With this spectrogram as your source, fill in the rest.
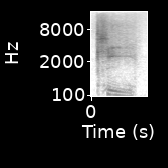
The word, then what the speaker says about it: quay: Someone tell the entom tell me the enthmology of how we ended up calling um pronouncing qu u a y key.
